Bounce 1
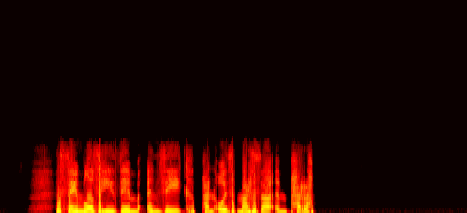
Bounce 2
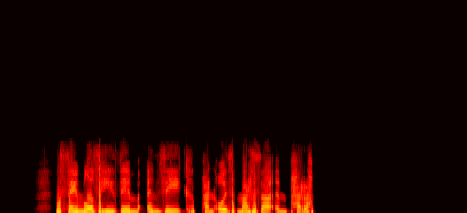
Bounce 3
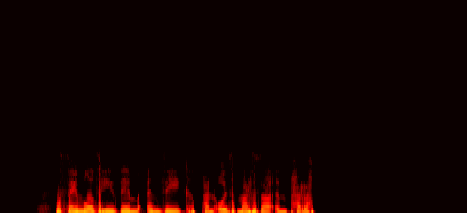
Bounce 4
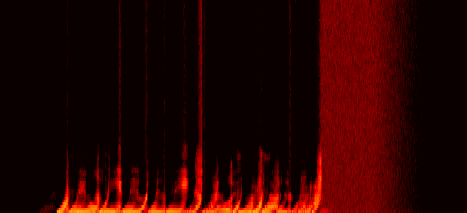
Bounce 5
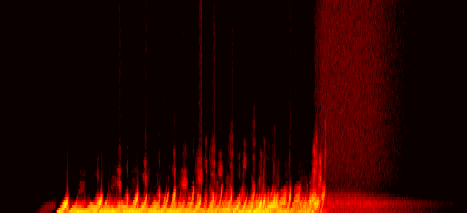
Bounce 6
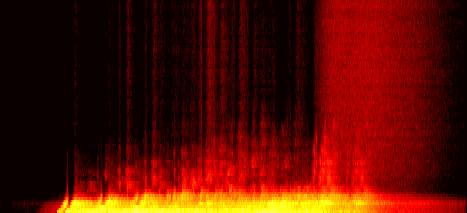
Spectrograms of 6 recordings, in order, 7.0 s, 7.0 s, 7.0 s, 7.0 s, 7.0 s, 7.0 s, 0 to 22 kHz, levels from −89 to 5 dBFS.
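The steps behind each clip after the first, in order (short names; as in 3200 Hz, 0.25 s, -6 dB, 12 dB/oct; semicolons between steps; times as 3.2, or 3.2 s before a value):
expander -48 dBFS; gain -7.5 dB
EQ curve 150 Hz 0 dB, 1300 Hz -16 dB, 2400 Hz -23 dB, 4500 Hz -26 dB
dispersion highs, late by 0.146 s, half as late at 800 Hz; sustainer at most 24 dB/s; gain -2.5 dB
resonant high shelf 1600 Hz -11.5 dB, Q 3; echoes that change speed 0.676 s, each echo +3 st, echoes 3; gain +6.5 dB
echo 0.496 s -6.5 dB; plate-style reverb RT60 0.99 s, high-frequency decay 0.5×, pre-delay 0.105 s, DRR -9.5 dB; gain +2 dB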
